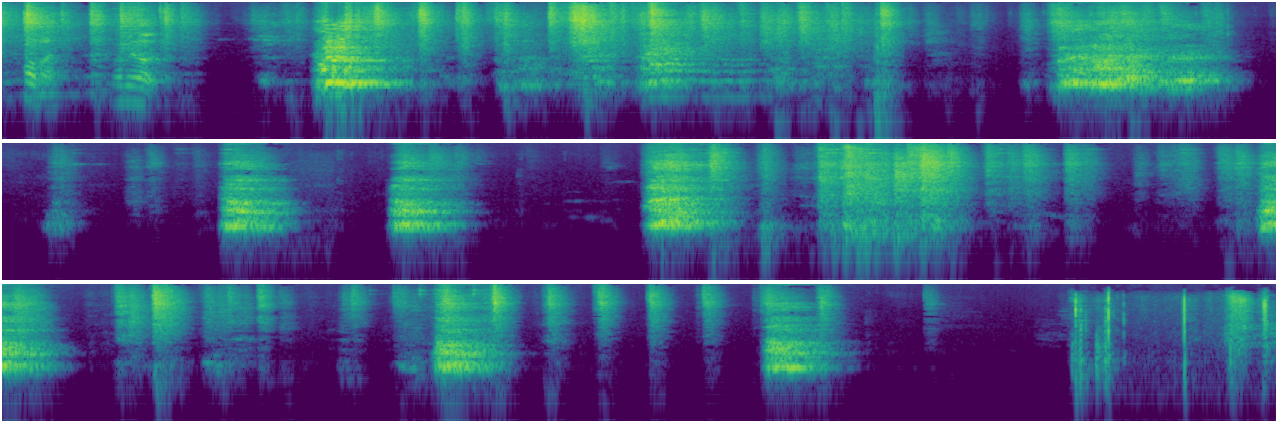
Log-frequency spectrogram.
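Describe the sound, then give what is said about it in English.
Dogs barking outside in repeated short, sharp bursts spaced a second or two apart, with voices talking in between the barks. “Oliver can hear Amber's dogs. He thinks they're outside.”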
